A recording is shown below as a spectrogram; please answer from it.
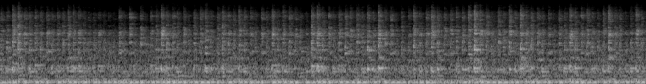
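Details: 1942 Farmall H tractor, hand-crank started in the garage after transmission teardown and repair of a scraping/screeching noise and hard reverse shifting, carburetor not yet adjusted: steady, even low putter at constant speed, no knocks or misses; normal running.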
